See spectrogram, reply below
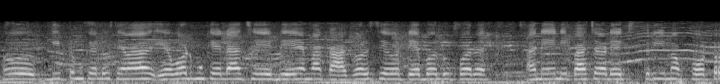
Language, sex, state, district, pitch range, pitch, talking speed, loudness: Gujarati, female, Gujarat, Gandhinagar, 240-255 Hz, 250 Hz, 150 wpm, -15 LUFS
